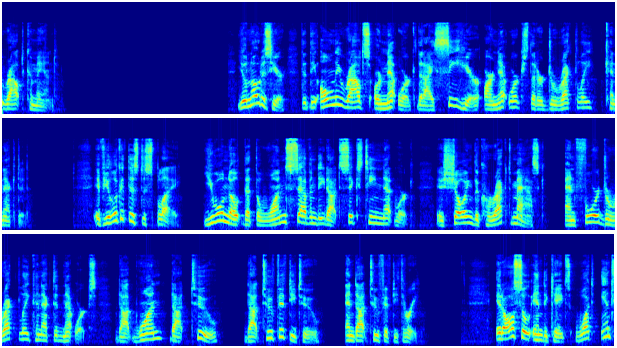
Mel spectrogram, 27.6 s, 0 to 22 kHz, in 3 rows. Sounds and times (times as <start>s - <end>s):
Speech: 0.0s - 1.0s, 3.5s - 9.7s, 10.6s - 24.8s, 25.8s - 27.5s.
